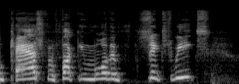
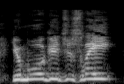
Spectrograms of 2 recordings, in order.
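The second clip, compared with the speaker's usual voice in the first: ordinary talk, nothing marked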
